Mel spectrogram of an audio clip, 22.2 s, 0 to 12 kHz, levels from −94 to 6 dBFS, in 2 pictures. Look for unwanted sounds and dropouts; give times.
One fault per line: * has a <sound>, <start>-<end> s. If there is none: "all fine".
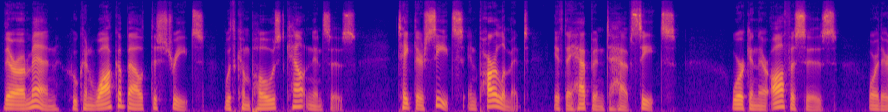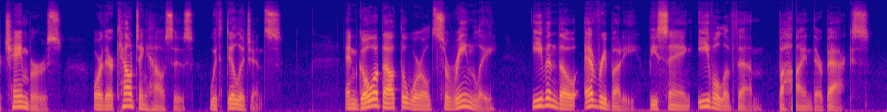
* has a dropout, 21.0-21.1 s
